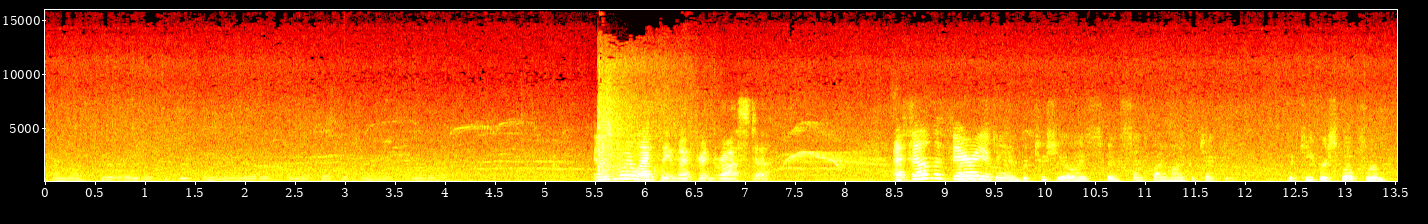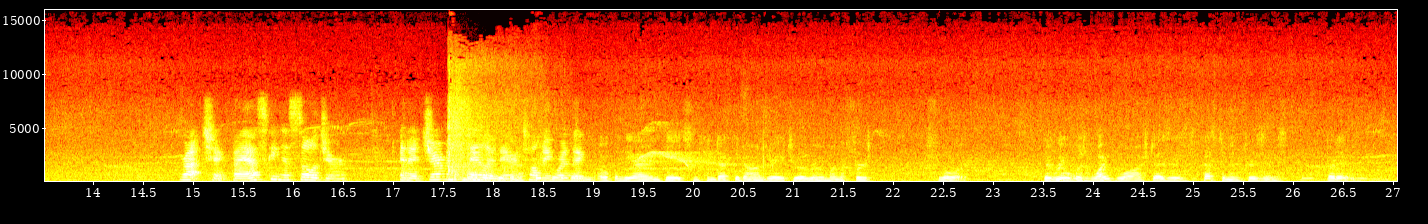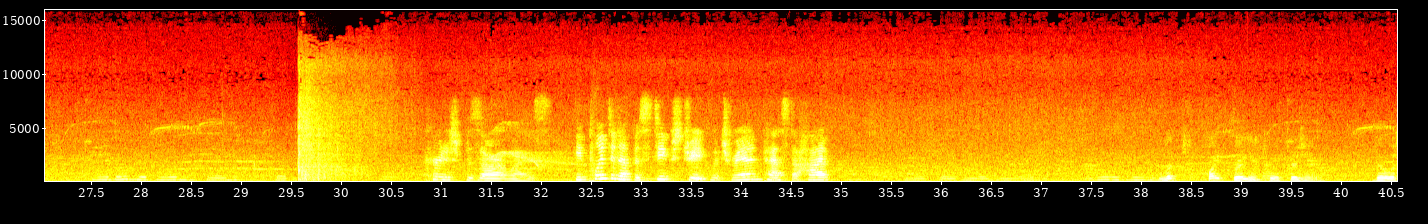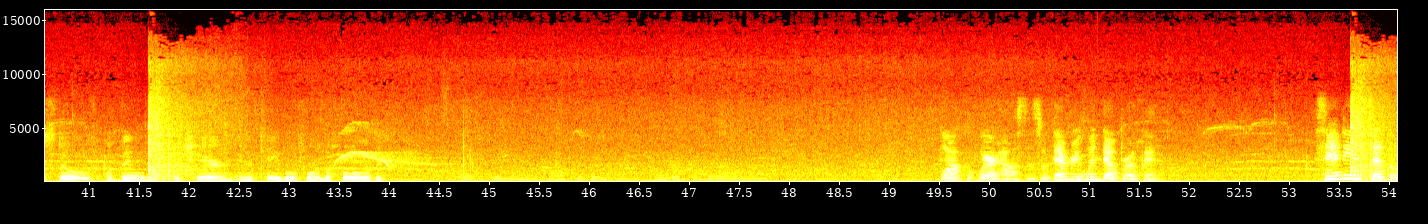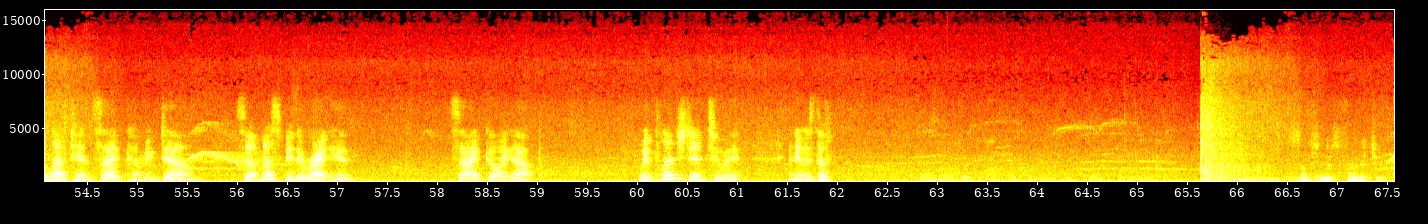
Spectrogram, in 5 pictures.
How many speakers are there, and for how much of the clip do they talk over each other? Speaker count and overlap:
3, about 7%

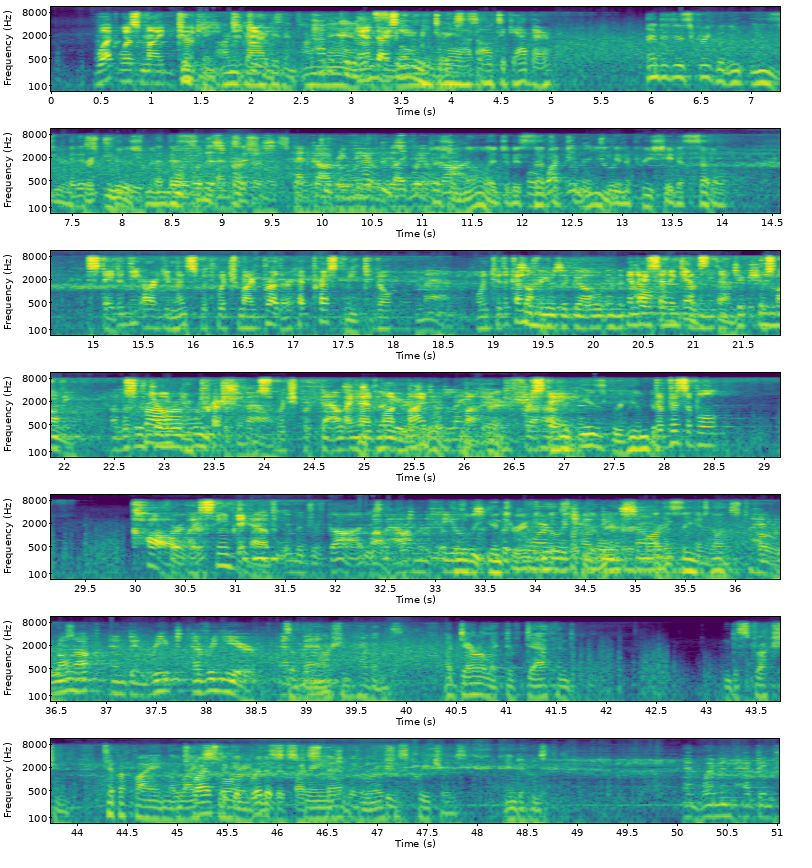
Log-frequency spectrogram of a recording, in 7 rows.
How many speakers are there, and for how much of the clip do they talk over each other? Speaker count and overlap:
7, about 51%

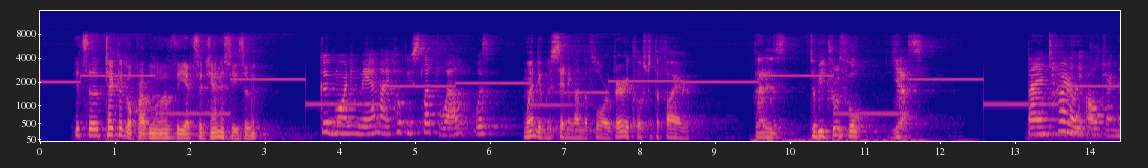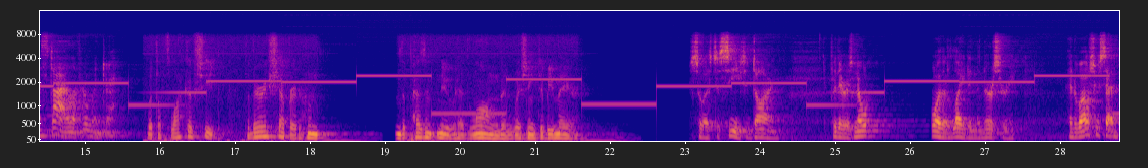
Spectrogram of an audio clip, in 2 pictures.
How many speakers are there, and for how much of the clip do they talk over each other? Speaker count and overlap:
6, no overlap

